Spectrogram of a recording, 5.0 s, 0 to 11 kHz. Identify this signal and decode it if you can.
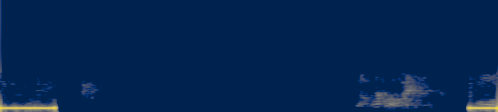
Ringback tone (Europe, 425 Hz), with speech.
